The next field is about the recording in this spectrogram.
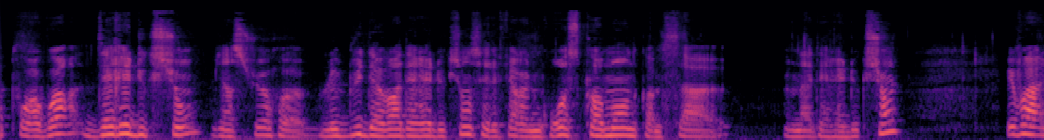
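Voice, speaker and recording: A woman vlogger chatting casually to camera about her small shop, hesitant and repeating herself with frequent fillers. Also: medium pitch.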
